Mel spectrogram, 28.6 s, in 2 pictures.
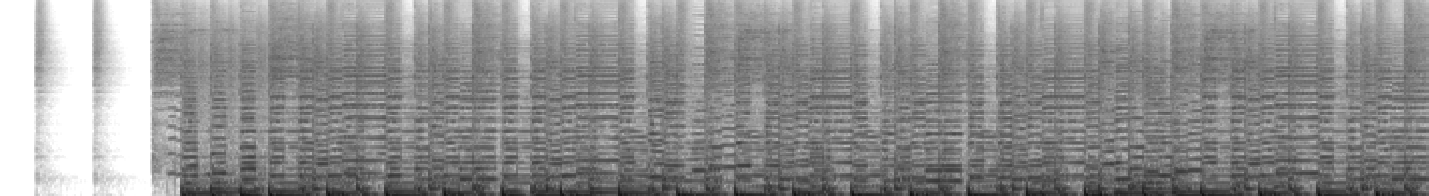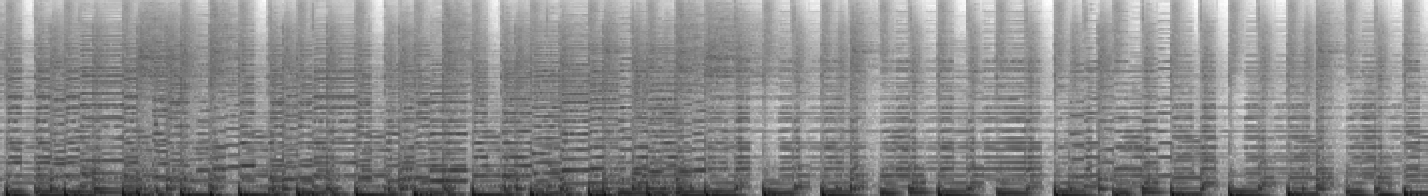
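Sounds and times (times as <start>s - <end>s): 
folk party music: 1.8s - 28.5s.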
